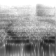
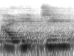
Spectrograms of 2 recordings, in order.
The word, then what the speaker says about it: Haiti: The earthquake had happened in Haiti, or Haiti as I say, 3 syllables, Haiti, African word.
